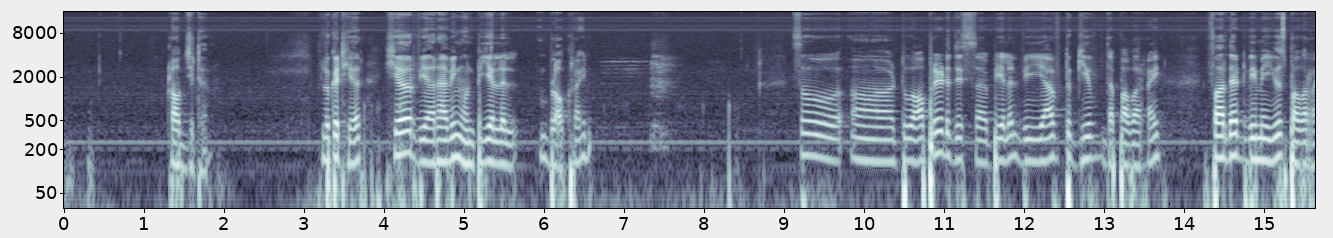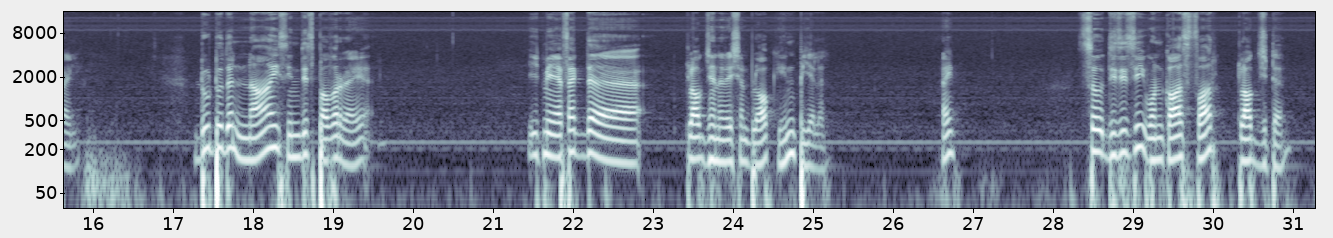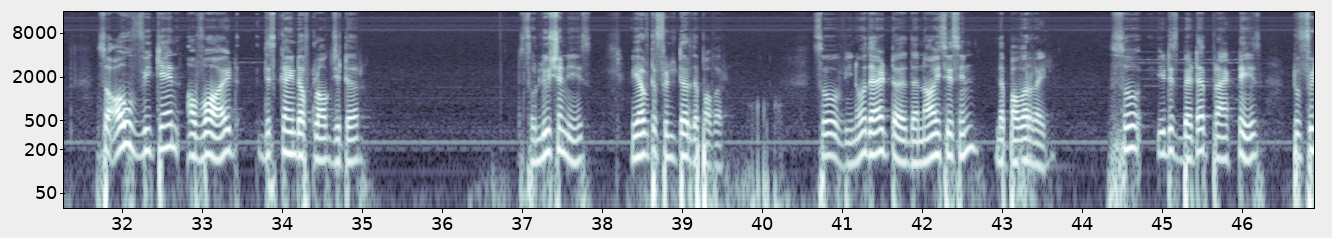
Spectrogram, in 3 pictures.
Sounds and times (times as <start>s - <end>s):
Speech: 1.3s - 2.0s, 3.2s - 6.6s, 9.1s - 15.9s, 17.3s - 19.6s, 21.5s - 25.2s, 26.6s - 26.8s, 28.3s - 31.0s, 31.7s - 35.1s, 37.0s - 39.6s, 40.7s - 43.7s, 44.4s - 46.9s.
